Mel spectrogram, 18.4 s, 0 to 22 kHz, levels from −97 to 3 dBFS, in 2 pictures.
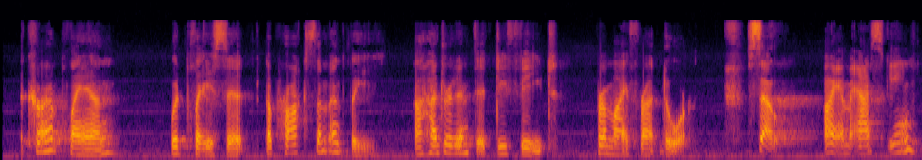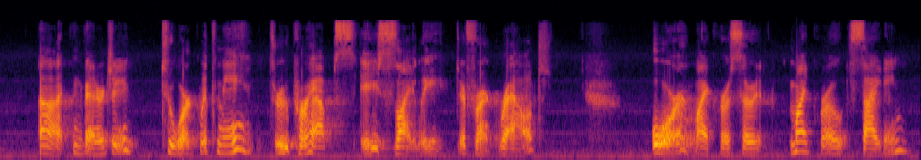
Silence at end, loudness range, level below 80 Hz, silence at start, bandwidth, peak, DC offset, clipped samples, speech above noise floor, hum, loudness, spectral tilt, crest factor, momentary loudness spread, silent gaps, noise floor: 0.15 s; 3 LU; -70 dBFS; 0.2 s; 13 kHz; -4 dBFS; under 0.1%; under 0.1%; 25 dB; none; -23 LUFS; -2.5 dB/octave; 20 dB; 13 LU; none; -48 dBFS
